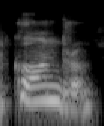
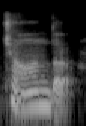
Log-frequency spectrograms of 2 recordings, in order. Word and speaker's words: chondro: so we pronounce it like like we were pronouncing and body right unless yes for example chondro not Chandra of course all right Keith not keep okay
